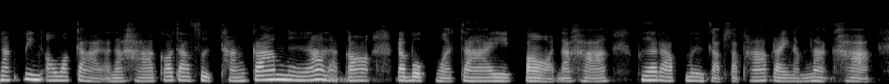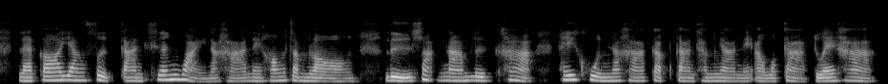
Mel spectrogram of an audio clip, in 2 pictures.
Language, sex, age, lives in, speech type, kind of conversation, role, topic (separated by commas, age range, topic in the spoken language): Thai, female, 30-34, Thailand, read, expert-assistant, expert, ถ้าคุณอยากวางแผนเดินทางไปอวกาศกับเพื่อน ๆ จะเริ่มต้นเตรียมตัวและจัดการอะไรบ้าง?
